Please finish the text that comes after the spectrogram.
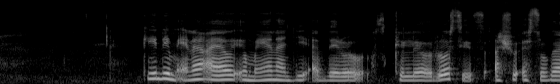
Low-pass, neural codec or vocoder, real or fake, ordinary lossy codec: none; vocoder, 44.1 kHz, 128 mel bands, Pupu-Vocoder; fake; none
